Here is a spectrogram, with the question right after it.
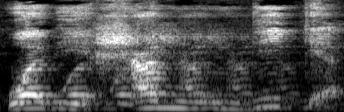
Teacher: دال زیر دی نہ کہ دال زیر دے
